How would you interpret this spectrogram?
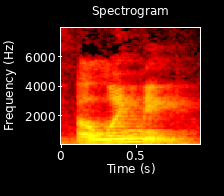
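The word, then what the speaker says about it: Eleni's: they're telling you how to pronounce elen it's elen so I'm pronouncing it correctly because should do more boxes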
